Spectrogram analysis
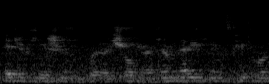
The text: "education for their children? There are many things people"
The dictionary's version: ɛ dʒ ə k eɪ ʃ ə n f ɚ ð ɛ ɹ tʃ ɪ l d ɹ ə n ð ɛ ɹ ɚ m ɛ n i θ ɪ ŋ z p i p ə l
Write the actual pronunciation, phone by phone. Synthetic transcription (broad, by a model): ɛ dʒ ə k eɪ ʃ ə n f ɚ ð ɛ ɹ ʃ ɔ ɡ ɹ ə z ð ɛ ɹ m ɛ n i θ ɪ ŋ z p i p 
